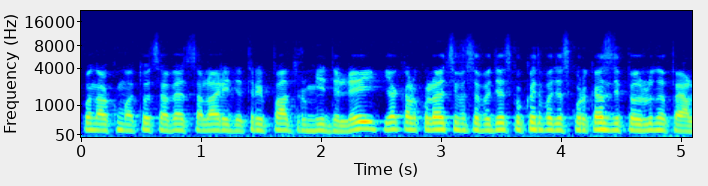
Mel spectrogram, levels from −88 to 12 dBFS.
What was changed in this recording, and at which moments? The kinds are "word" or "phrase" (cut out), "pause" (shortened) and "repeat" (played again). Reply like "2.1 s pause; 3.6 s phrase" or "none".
none

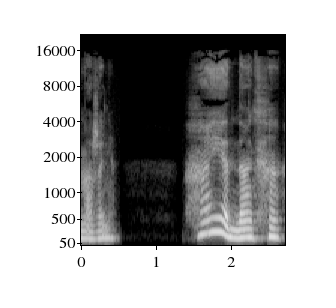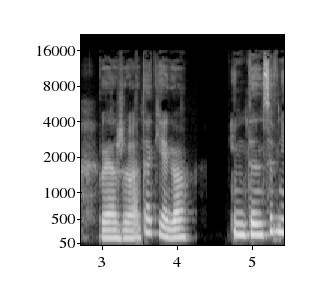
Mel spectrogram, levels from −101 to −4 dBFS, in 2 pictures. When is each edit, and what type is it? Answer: 3.0 s word; 3.5 s word; 4.4 s pause

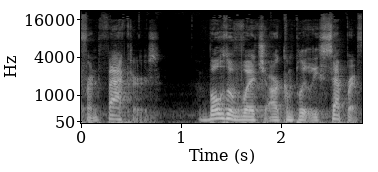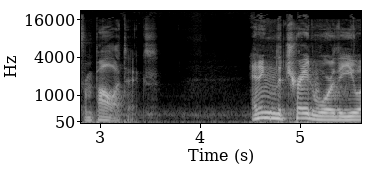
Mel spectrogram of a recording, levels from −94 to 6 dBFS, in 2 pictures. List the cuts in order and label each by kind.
none

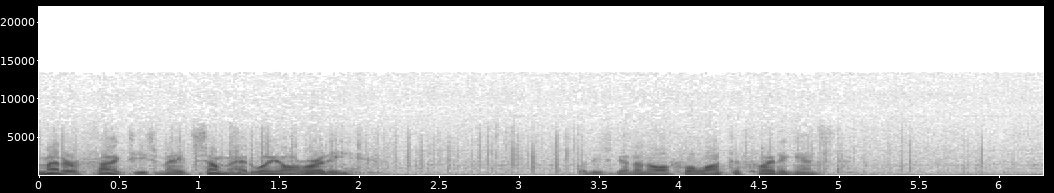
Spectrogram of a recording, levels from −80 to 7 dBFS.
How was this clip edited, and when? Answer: none

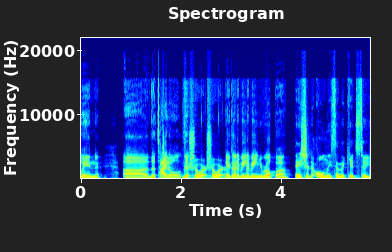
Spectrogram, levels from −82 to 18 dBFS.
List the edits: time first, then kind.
2.5 s repeat; 3.3 s repeat; 4.2 s pause

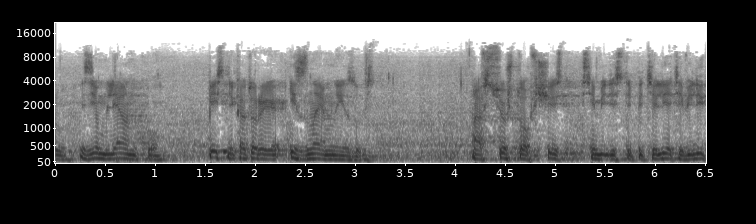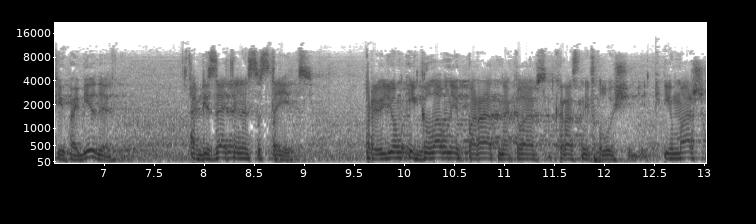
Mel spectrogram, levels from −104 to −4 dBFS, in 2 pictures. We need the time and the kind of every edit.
2.3 s word; 4.7 s word

